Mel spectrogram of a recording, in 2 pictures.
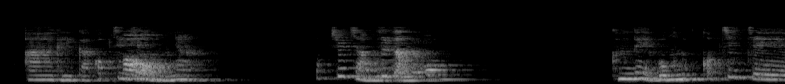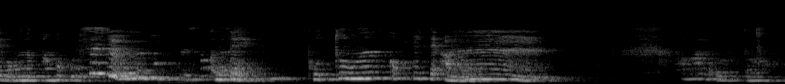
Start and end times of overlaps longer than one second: none

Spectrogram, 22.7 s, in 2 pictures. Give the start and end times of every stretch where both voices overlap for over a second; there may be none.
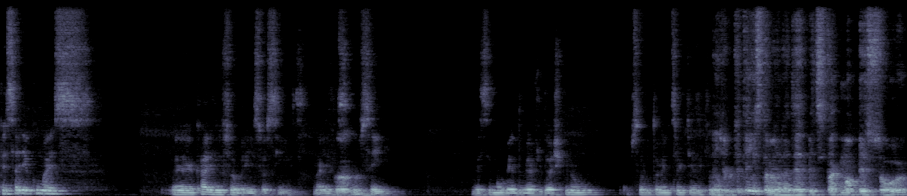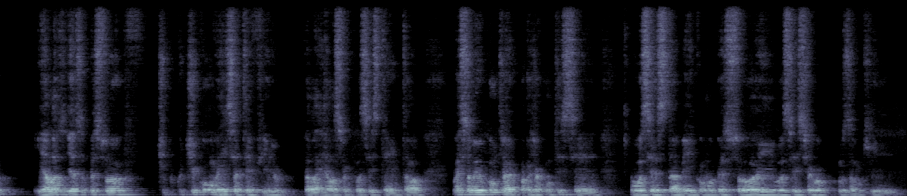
none

